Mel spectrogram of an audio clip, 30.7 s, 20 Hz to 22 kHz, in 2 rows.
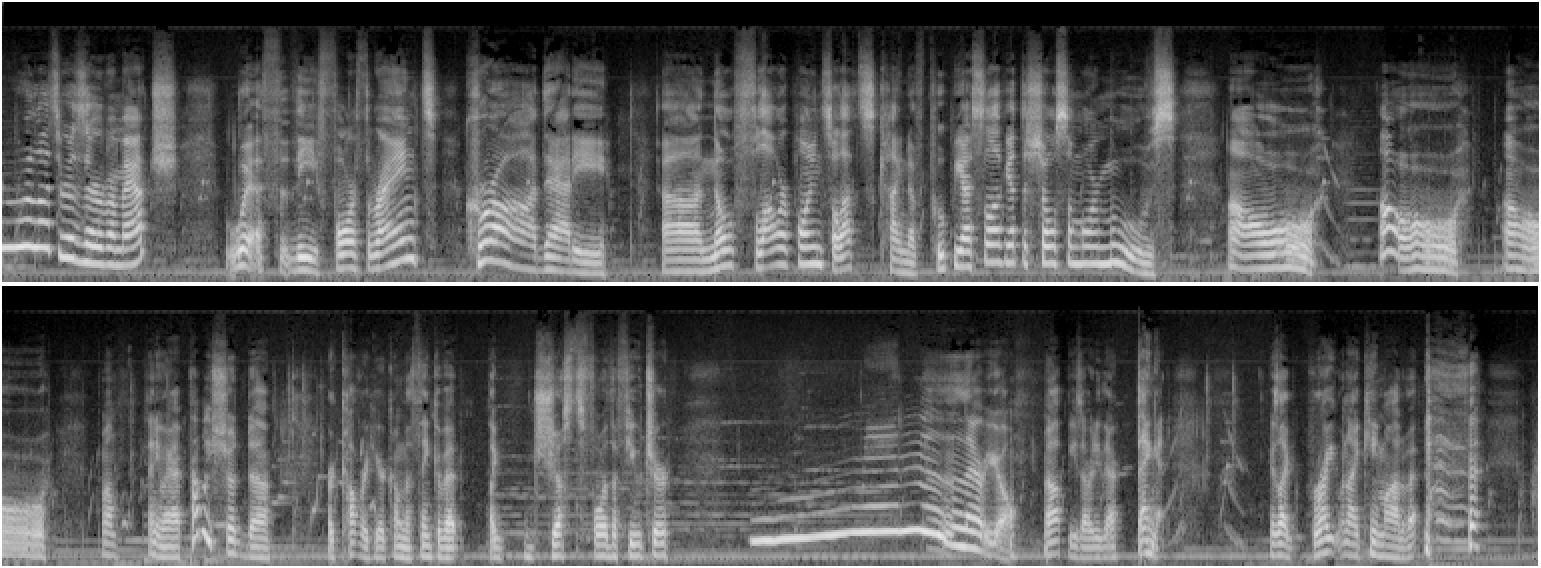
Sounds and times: Speech: 0:00.0 - 0:13.2, 0:13.8 - 0:15.8, 0:16.4 - 0:22.0, 0:22.8 - 0:27.1, 0:28.0 - 0:29.6
Music: 0:10.8 - 0:25.9, 0:27.3 - 0:30.7.

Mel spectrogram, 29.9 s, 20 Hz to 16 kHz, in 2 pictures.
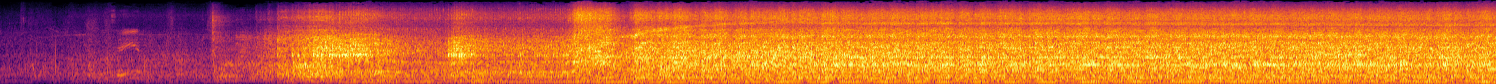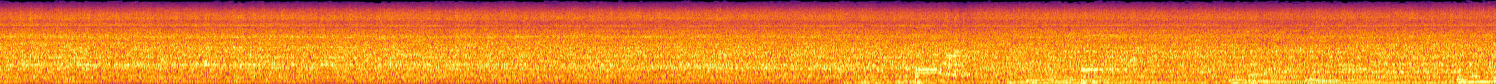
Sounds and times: Outside, urban or manmade: 0:00.0 - 0:29.9
Vehicle: 0:02.1 - 0:29.9
Music: 0:23.4 - 0:29.9.

